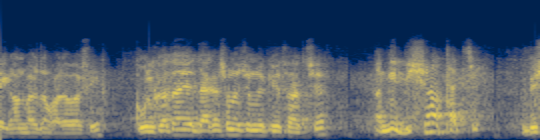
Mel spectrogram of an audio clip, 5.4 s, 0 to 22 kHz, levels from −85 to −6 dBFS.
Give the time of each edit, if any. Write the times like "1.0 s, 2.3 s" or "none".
1.2 s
